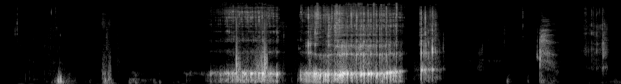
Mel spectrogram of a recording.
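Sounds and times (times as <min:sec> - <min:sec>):
mysterious food sounds: 0:02.1 - 0:04.4.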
